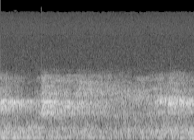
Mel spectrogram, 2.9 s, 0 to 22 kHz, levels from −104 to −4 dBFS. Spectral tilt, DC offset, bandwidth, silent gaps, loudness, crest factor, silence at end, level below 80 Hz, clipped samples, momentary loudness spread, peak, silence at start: -5.5 dB/octave; under 0.1%; 15.5 kHz; none; -25 LUFS; 14 dB; 0 s; -42 dBFS; under 0.1%; 8 LU; -10 dBFS; 0 s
